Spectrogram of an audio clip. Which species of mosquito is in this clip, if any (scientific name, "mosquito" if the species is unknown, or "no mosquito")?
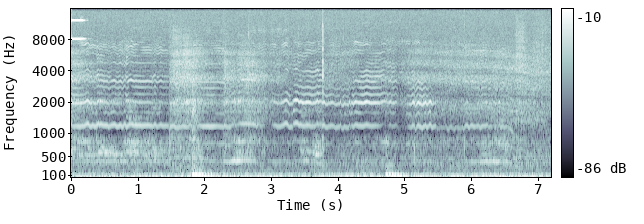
Culex quinquefasciatus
